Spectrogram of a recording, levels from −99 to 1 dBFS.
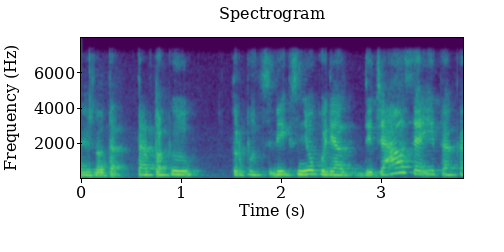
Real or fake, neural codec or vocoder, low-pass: fake; vocoder, 44.1 kHz, 128 mel bands, Pupu-Vocoder; 7.2 kHz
